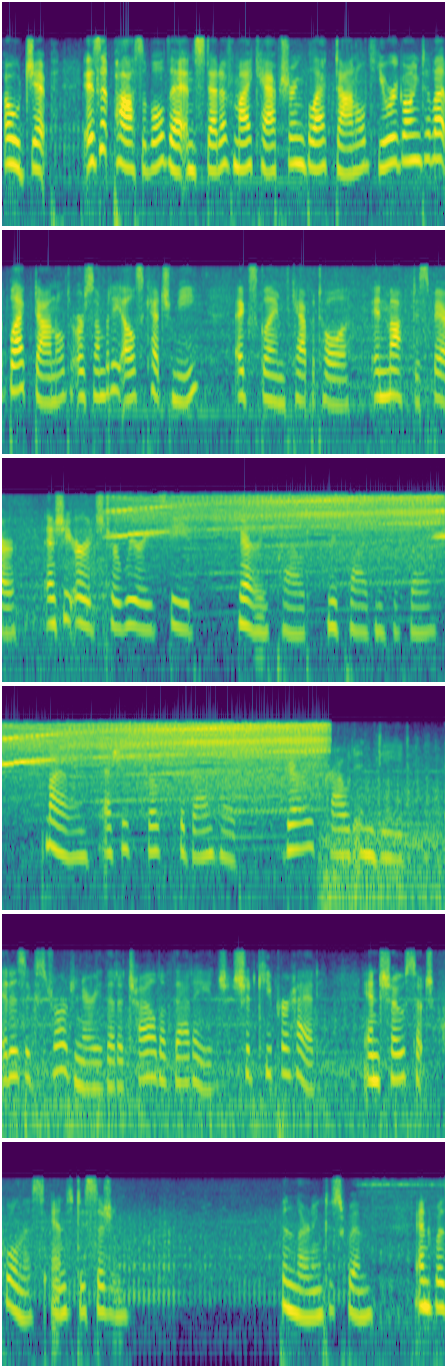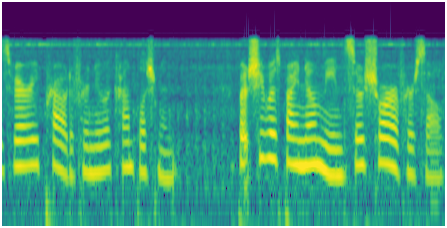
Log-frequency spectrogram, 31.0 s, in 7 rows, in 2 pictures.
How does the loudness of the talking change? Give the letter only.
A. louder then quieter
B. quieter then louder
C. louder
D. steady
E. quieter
B.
